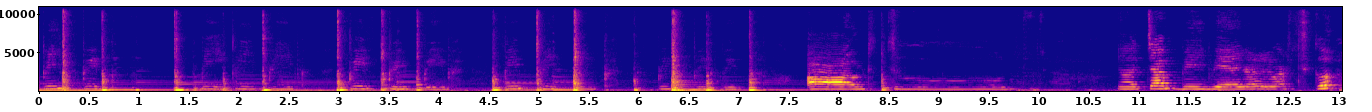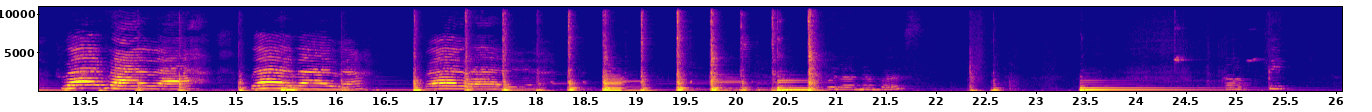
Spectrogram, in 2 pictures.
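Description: A small child plucking and hitting the open strings of a nylon-string classical guitar in an uneven, unmeasured way, the open strings ringing. In the middle the child sings wavering notes over the guitar, and near the end one strum rings out and slowly fades.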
